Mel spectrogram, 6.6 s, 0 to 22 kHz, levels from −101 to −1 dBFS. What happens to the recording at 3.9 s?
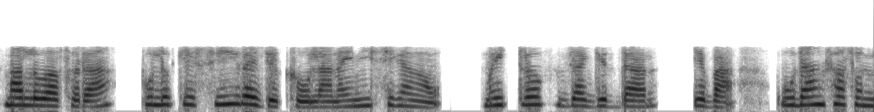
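At 3.9 s the sound has passed through the RealAudio 14.4 codec, a dial-up-era speech coder squeezing the signal into a tiny bit budget, likely around 8 kbit/s. Everything above 3.8 kHz is gone, leaving muffled, gargly speech confined to a telephone-like band throughout.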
